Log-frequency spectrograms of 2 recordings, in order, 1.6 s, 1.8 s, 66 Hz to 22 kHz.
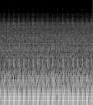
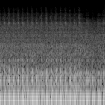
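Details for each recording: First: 150cc GY6 four-wheeler just after a new carburetor install, idle a bit high and being set with the idle air control. Steady, even putter with no misses or rattles: normal idle. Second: 150cc GY6 four-wheeler just fitted with a new carburetor: fast, even single-cylinder putter noticeably quicker than a normal tickover; idle set too high, adjusted at the idle/air screw.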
